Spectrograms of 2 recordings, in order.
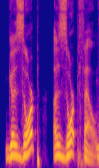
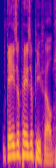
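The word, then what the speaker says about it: Gazorpazorpfield: It's pronounced Gazorp Azorpfeld. – Nope. Gazer Pazer Pfeld.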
